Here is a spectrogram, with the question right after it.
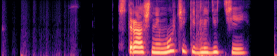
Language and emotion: Russian, neutral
